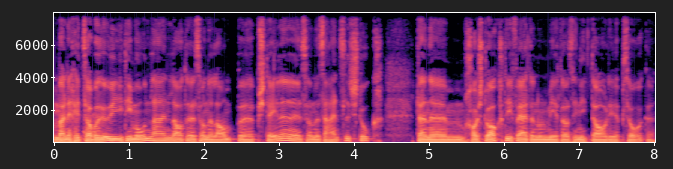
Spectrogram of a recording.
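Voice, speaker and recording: Speaking at a fairly quick pace, a man keeps a monotone, flat intonation. His pitch is fairly low, and the recording is very clean with a silent background. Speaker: podcast host. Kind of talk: interview.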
